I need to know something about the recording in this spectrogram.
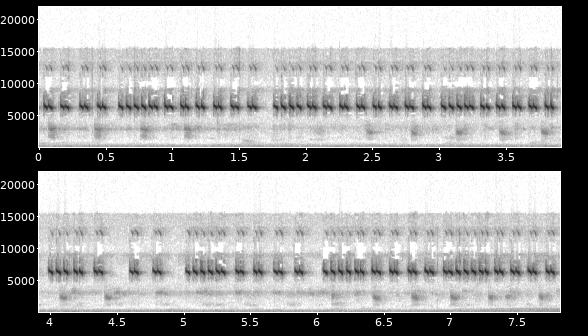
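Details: Cricket in a rice field setting in the countryside, sharp high trilled chirps repeated rapidly in short bursts separated by brief gaps, with faint lower insect calls and low rumbling noise beneath.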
